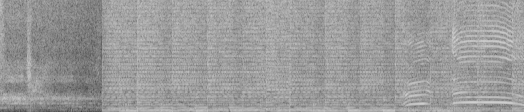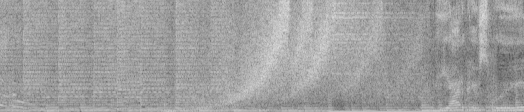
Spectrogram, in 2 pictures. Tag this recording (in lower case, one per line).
music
